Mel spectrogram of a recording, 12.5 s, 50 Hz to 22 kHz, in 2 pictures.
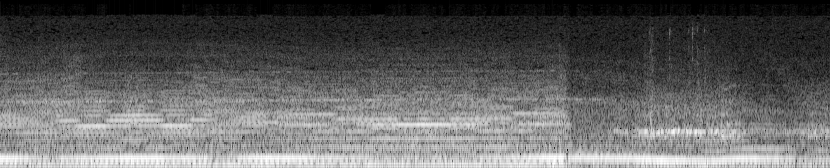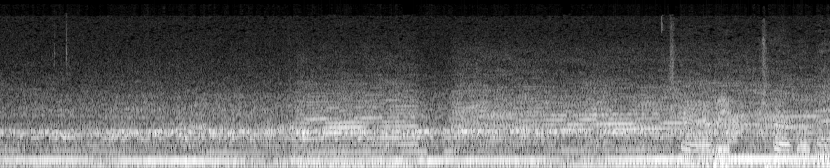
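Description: A new Mazda MX-5 engine holds a steady, close-up drone that dips and climbs as the throttle is worked, with a brief sag near the middle before pulling back up, continuous and fairly loud throughout.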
